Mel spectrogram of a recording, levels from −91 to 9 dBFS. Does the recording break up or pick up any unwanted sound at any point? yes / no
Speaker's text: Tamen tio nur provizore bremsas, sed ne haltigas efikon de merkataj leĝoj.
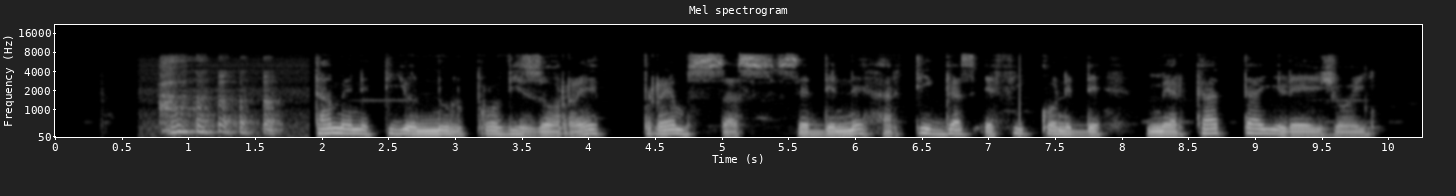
yes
